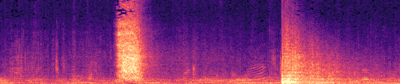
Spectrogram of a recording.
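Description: Two fireworks going off: a short burst about two seconds in, then a louder, sharper bang about four seconds in that trails off over about a second.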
